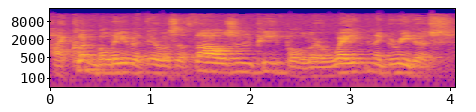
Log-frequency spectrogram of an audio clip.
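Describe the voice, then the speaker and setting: This man's voice sits fairly high, with ordinary pitch variation. The recording has audible room echo and noticeable background noise. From upstate New York. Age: 80s+. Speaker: war veteran. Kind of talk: interview. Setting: library.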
